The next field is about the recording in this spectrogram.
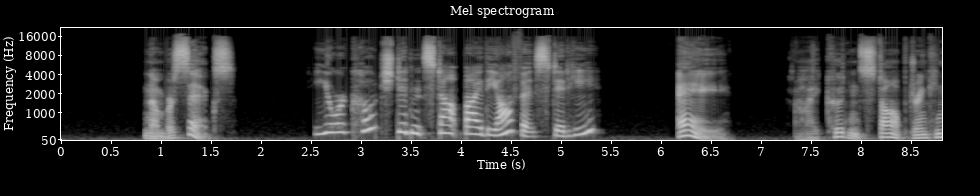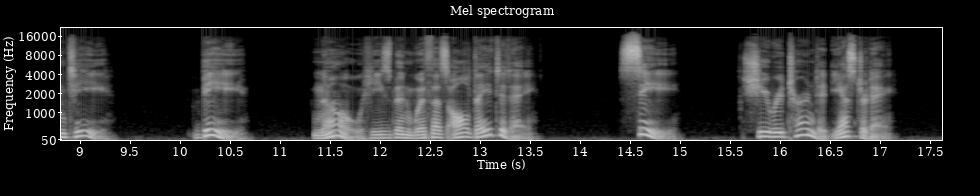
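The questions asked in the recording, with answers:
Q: Your coach didn't stop by the office, did he?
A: B: No, he's been with us all day today.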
